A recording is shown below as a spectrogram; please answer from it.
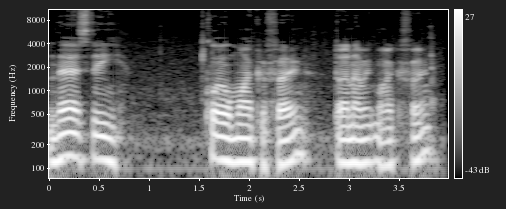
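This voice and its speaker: A man's voice: mid-range voice, steady tone, a little slow, mellow, a little hiss or hum. A man in his forties narrating a hands-on repair casually, hesitant and thinking aloud as he goes. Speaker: video host, radio restoration hobbyist.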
